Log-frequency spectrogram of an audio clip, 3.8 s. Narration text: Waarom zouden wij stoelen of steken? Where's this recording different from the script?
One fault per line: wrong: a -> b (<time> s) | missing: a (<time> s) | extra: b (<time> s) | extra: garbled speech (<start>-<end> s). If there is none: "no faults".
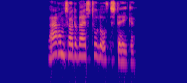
no faults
